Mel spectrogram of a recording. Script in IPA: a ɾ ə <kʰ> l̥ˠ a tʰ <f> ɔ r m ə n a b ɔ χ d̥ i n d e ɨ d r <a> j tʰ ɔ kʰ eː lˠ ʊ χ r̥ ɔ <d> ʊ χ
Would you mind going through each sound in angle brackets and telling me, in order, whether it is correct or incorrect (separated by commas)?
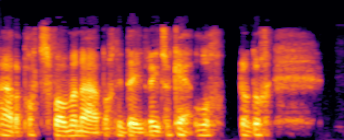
incorrect, correct, incorrect, correct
